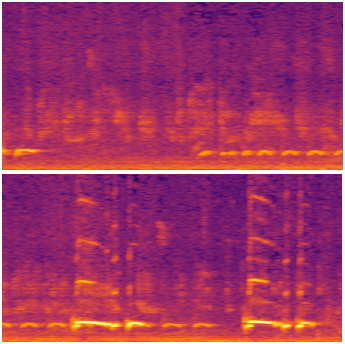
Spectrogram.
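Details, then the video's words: Local zebra dove with a loud crystal voice, calling a male to answer. A short note opens, then a steady series of soft coos follows. Two loud ringing phrases, each a long note and quick short ones, come near the end. "PERKUTUT lokal Gacor Suara BESAR Kristal Memanggil JANTAN ngajak BUNYI"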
